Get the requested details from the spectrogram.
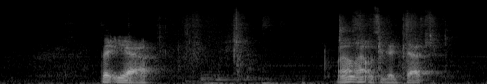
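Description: An electric guitar strums chords.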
